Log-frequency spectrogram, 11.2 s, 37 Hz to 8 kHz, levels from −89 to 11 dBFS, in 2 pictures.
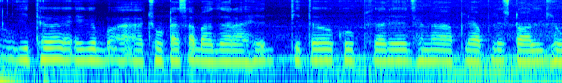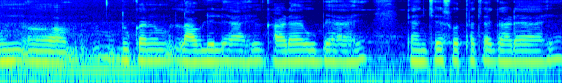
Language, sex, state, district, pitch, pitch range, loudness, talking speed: Marathi, male, Maharashtra, Chandrapur, 155 Hz, 150-160 Hz, -41 LUFS, 135 wpm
